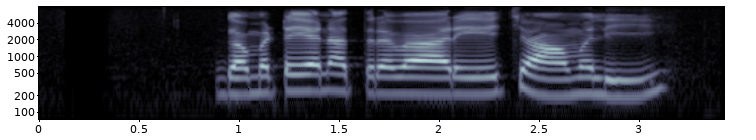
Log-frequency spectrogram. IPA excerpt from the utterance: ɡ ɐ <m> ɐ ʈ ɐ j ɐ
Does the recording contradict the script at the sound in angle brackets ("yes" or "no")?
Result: no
